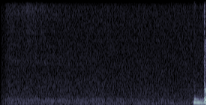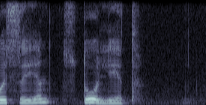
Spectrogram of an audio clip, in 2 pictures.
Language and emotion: Russian, neutral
